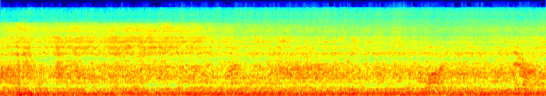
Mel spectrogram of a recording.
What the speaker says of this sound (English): Go for main engine start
